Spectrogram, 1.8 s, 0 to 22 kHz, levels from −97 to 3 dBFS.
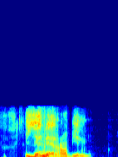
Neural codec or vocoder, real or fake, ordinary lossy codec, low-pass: codec, 24 kHz, 3 kbps, HILCodec; fake; MP3, 64 kbps; 7.2 kHz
